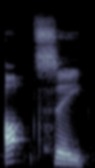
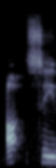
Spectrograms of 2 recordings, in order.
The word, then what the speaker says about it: Ötzi: His name is Ötzi. I think that's how you pronounce it.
